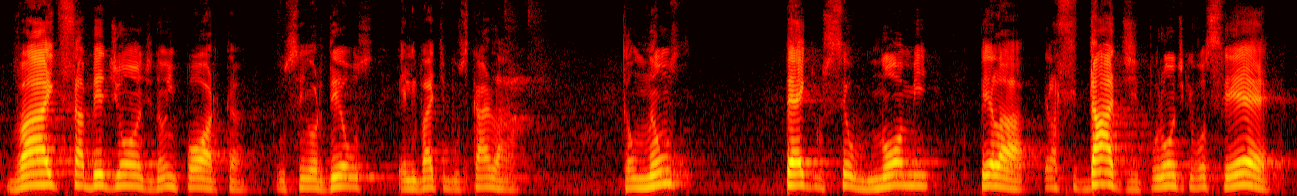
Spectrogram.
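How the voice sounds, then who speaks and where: High-voiced São pastor, echoing hall. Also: male voice. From São Paulo, Brazil. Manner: animated preaching with rhetorical questions. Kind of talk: sermon. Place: church sanctuary. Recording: long church-hall reverb.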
